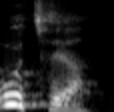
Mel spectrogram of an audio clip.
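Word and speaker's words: עוץ: 우스가 히브리어 발음으로 우처야.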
